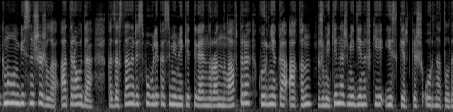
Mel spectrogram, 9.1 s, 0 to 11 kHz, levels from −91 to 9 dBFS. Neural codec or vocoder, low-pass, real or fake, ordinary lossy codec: vocoder, 22.05 kHz, 80 mel bands, WaveNeXt; none; fake; none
